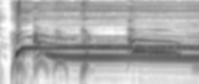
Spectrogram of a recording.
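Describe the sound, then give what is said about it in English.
Several voices in a crowd howl together like a wolf pack, long sustained wavering tones that overlap and hold steady for about two seconds, loud, with no speech. “And with that, the crowd, of course, howls.”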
